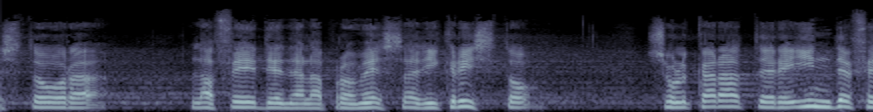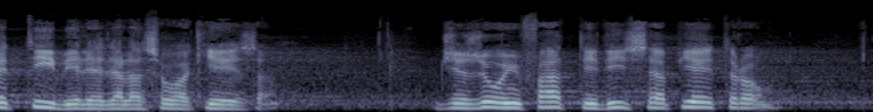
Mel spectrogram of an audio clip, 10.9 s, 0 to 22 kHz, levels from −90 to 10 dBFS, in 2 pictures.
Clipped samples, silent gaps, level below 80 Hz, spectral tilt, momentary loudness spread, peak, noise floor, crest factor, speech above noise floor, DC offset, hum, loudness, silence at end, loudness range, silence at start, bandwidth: under 0.1%; none; -70 dBFS; -5 dB/octave; 8 LU; -8 dBFS; -53 dBFS; 18 dB; 29 dB; under 0.1%; none; -24 LUFS; 0.6 s; 3 LU; 0 s; 13 kHz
